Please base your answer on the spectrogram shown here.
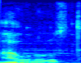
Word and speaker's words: Aurust: Seguramente el castillo se escribe Olst, pero se pronuncia Aurust, ya que estamos leyendo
